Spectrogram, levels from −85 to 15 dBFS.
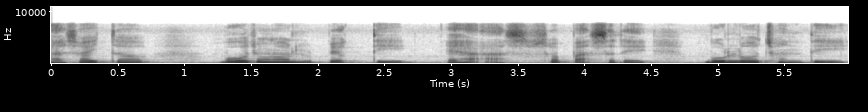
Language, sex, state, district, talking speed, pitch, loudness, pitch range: Odia, female, Odisha, Malkangiri, 80 wpm, 200 Hz, -15 LUFS, 180-240 Hz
